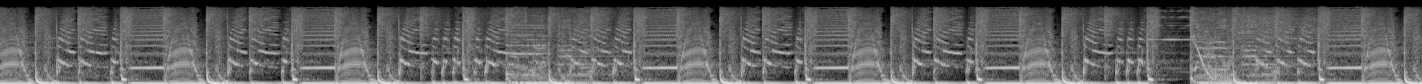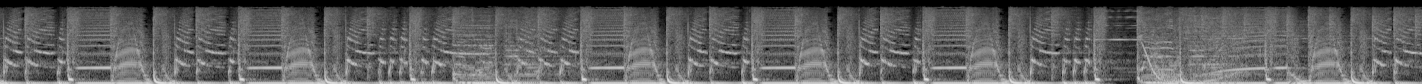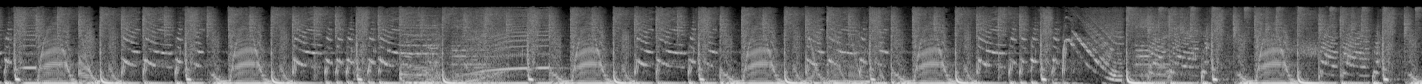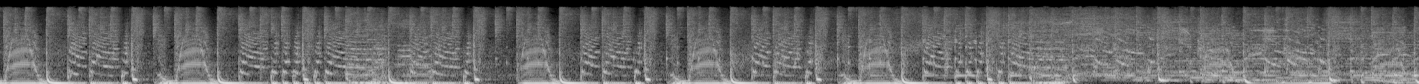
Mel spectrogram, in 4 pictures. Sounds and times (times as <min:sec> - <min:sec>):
Dubstep: 0:00.0 - 0:56.8.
